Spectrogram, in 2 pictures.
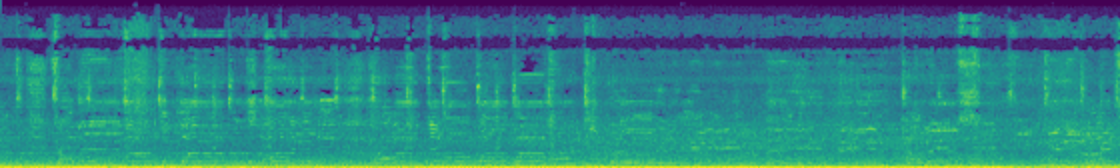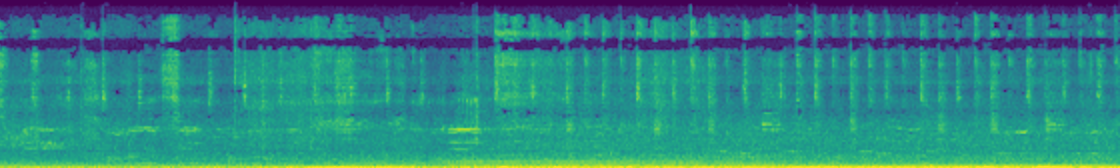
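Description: Background music over the low, steady road rumble of a car, heard from inside the cabin while driving.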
